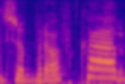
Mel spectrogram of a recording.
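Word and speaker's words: Żubrówka: Well, the original one is called Żebrówka, but probably nobody would be able to pronounce it or even read it.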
